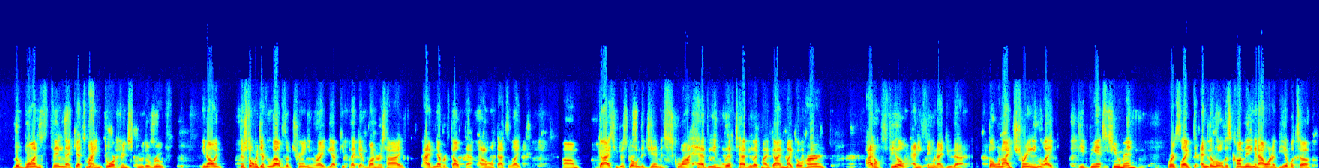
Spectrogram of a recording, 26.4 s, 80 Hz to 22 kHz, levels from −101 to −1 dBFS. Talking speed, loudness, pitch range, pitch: 205 wpm, -20 LUFS, 130-160 Hz, 145 Hz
